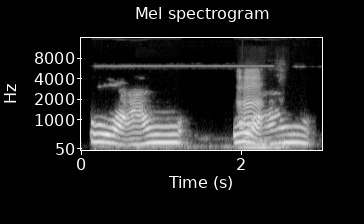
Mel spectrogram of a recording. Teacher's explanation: akhirnya ini di bagian akhir kurang mengalir ke rongga mulut, masih ke hidung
